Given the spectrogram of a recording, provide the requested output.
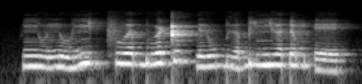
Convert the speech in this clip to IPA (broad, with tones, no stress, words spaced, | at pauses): ɲu˨˩nu˨˩˨ ɲə˦˥k̚ fu˧ə̯ɓu˧˥ə̯ʈu˦˥k̚ lɨ˧˥w ɓɨ˨˩ə̯ɓi˧ɲɨ˧ə̯ɗə˧m ʔe˨˩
